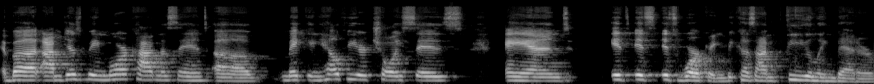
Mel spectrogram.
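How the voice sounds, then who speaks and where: A woman's voice: fairly low pitch, a bit bright. A woman hosting a casual interview over a video call. She chats easily and speaks directly to her subscribers. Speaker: host.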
